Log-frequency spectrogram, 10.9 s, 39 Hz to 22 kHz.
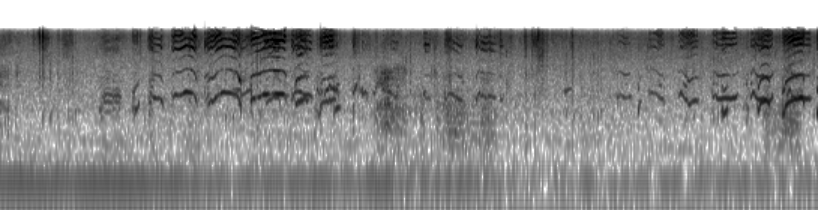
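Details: Miniature Pinscher puppies, a 2013 litter of six red girls from Keltic Kennels, voicing discontent: overlapping arched, squealing whines from several pups, rising and falling in quick irregular bursts over a steady low hum.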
